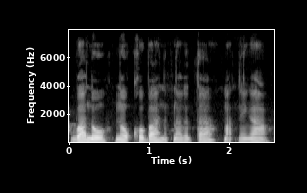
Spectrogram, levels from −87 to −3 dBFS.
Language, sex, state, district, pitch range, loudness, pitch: Garo, male, Meghalaya, South Garo Hills, 110-145 Hz, -20 LUFS, 125 Hz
